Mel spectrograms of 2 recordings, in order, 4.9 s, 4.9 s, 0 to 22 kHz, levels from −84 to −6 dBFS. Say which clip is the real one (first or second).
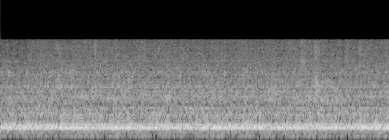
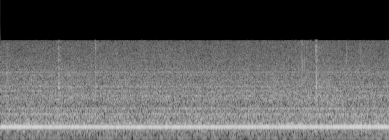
second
